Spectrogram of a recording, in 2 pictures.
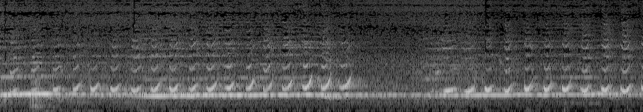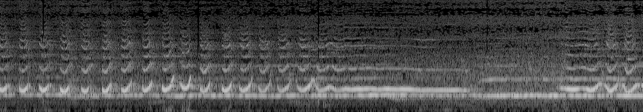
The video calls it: killer whale (sound of a killer whale)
